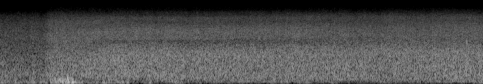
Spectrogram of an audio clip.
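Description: A stream of mineral water flows in a steady, broad rush, loud and close, with a constant wash of water noise and no talk.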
